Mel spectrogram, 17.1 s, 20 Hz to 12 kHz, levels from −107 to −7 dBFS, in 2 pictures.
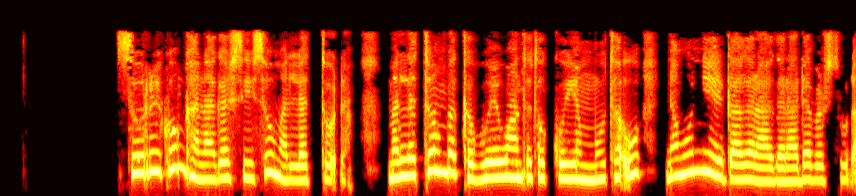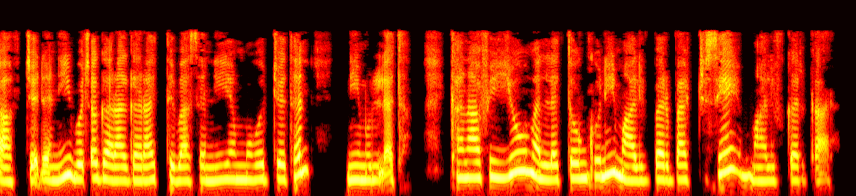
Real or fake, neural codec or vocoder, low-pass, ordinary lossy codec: real; none; 7.2 kHz; MP3, 48 kbps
